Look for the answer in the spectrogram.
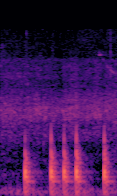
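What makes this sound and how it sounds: Five knocks on a large front door to announce an arrival, landing at uneven intervals with the second through fourth close together. Each knock is a short, dull, mid-pitched thud that dies away almost at once, with faint background noise between the hits.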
